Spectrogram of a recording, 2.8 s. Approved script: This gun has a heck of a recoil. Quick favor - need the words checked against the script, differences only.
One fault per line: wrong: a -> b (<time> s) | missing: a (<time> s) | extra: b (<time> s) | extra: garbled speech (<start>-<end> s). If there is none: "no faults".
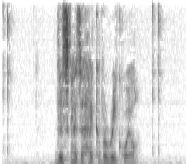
missing: gun (1.0 s)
